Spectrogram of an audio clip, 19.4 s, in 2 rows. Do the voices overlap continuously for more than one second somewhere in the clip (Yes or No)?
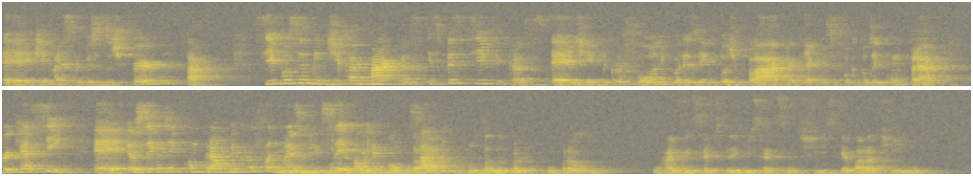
Yes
